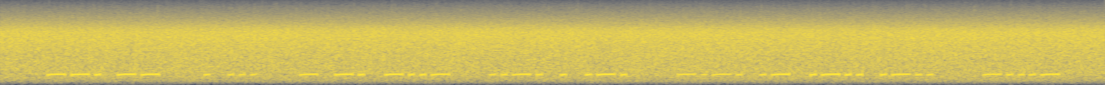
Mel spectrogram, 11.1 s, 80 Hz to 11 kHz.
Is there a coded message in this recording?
Yes: Morse code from 0.4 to 10.6 s, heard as a keyed tone, hand-sent with a paddle, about 21 wpm, 500 Hz, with heavy radio static. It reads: GM ES TNX FER CALL <BT>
